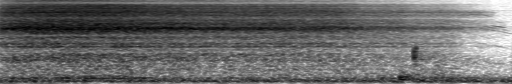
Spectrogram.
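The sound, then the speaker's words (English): A deep inhale through the nose during a guided breathing exercise for calming the nervous system: a soft, steady, airy hiss that lasts about two seconds and fades away, heard alone without talk. “take a deep breath in through your nose and then out through the mouth. Gonna do that again in through the nose,”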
